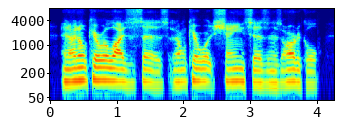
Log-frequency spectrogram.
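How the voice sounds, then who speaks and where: A man's bright, sharp voice, with fairly even intonation, comes through a very clean recording with a silent background. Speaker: commentary streamer. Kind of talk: casual commentary monologue. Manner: halting, many fillers.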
